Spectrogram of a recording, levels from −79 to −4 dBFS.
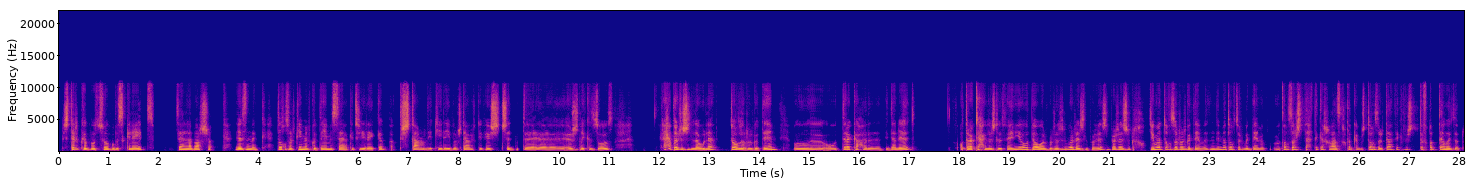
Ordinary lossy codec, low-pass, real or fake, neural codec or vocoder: none; 10.8 kHz; fake; codec, 16 kHz in and 24 kHz out, 0.8 kbps, FocalCodec, streaming, 65536 codes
